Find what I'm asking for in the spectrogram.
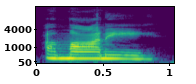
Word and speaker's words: Amani: Amani? – Amani. There we go. – It's Armani without the R.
